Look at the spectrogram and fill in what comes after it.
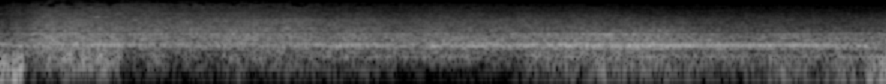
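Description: Electric express passenger train running past on the main line: a steady rush of wheel and air noise with a steady hum.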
